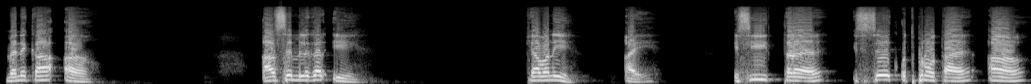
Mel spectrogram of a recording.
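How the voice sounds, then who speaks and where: Slow, high-voiced male Hindi teacher. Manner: repeats sounds aloud, asks and answers his own questions. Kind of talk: classroom lesson at a board.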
